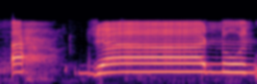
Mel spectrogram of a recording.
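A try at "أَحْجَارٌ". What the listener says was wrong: رن احجارن اس میں ہا کی آواز ٹھنڈی کرتے ہیں. احجارن احجارن رن را دو پیش احجارن نون نہیں رن را دو پیش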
